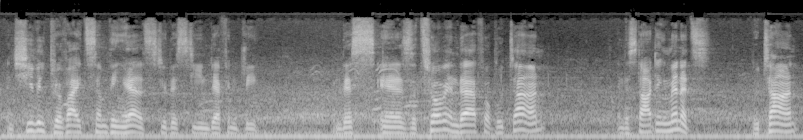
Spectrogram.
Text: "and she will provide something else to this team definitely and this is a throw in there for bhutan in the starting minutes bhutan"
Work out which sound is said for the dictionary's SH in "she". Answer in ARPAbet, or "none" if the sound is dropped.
SH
